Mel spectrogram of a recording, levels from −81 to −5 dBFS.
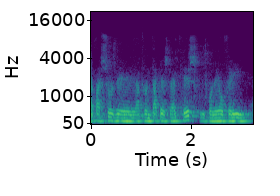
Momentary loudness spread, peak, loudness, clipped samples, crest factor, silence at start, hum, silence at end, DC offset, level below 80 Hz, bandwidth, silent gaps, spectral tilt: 4 LU; -14 dBFS; -29 LUFS; under 0.1%; 14 dB; 0 s; none; 0 s; under 0.1%; -60 dBFS; 9.4 kHz; none; -8.5 dB/octave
